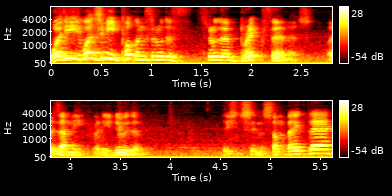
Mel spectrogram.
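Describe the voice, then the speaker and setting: This man sounds animated, his high pitch making very wide swings. Audible room echo surrounds his voice. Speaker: rabbi teaching a Torah class. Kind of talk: lecture. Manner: dynamic, animated; halting, frequent restarts.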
